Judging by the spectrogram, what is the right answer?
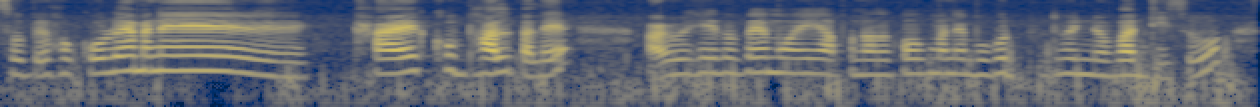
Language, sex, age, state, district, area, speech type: Assamese, female, 45-60, Assam, Jorhat, urban, spontaneous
